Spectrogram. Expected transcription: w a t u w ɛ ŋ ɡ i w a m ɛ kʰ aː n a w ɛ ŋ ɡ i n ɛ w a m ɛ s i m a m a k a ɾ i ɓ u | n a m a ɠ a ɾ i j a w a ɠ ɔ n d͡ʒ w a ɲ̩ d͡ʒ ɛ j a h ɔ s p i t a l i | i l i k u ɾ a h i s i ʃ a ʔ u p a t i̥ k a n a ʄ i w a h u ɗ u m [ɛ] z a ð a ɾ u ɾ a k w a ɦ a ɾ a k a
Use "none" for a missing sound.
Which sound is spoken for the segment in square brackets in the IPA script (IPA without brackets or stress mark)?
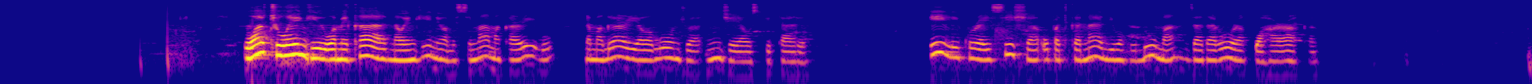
a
